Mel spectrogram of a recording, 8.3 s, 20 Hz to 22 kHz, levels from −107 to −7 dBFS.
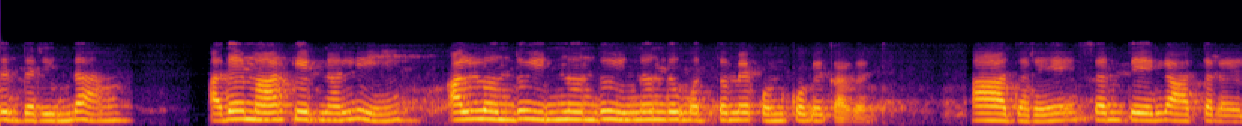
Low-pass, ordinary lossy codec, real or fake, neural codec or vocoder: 5.4 kHz; none; fake; codec, 16 kHz, 16 kbps, FunCodec, trained on Chinese and English, 50 frames a second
